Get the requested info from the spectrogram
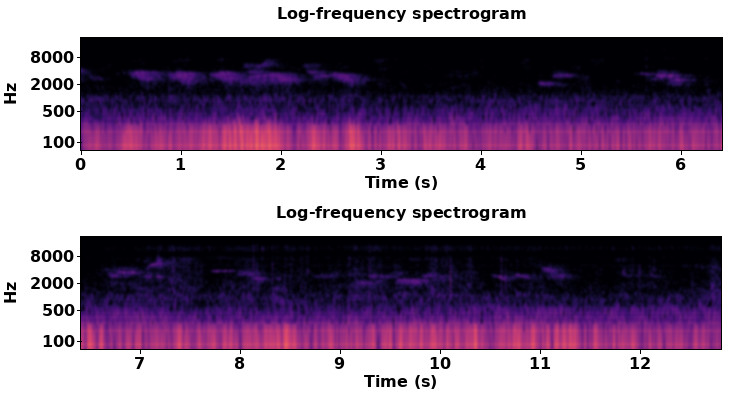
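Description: Birds chirping in short repeated calls, thickest in the first few seconds and again later, over a steady low rumble.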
